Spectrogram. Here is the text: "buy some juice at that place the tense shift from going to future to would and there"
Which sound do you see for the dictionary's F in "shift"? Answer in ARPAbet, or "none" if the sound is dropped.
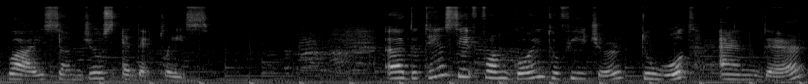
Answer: none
